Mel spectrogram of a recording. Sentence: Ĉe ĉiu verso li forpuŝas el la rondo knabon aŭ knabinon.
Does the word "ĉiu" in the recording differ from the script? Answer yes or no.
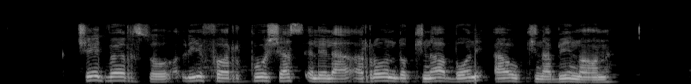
yes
